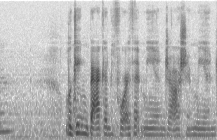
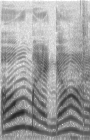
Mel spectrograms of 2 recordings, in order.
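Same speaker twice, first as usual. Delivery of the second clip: slow, drawn-out disbelief; stunned; 6 semitones higher, 5 dB louder, much slower than usual. Real, not acted. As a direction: let the shock sink in. Reacting to friend not watching.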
